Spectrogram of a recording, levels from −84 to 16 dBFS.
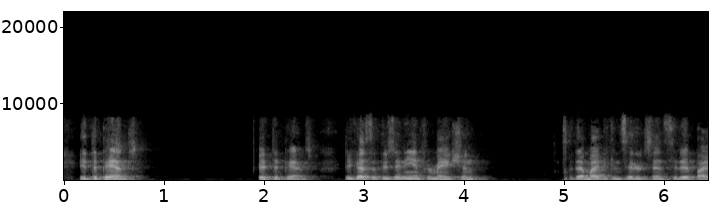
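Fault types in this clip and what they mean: Nothing stood out on listening to this speech, which carries the ordinary character of a voice call.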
